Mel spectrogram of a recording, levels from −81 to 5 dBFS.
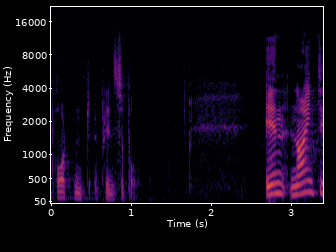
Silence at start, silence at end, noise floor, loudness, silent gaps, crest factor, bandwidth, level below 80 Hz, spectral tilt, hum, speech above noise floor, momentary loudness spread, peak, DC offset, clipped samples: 0.05 s; 0 s; -70 dBFS; -37 LUFS; none; 22 dB; 15.5 kHz; -76 dBFS; -3.5 dB/octave; none; 32 dB; 24 LU; -18 dBFS; under 0.1%; under 0.1%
